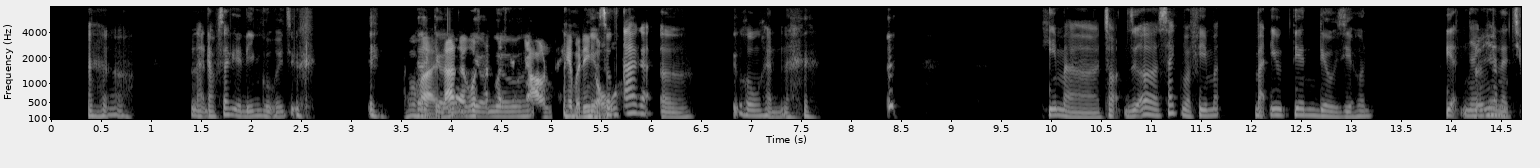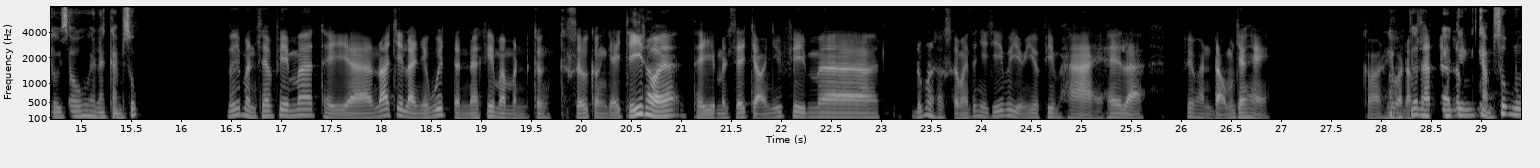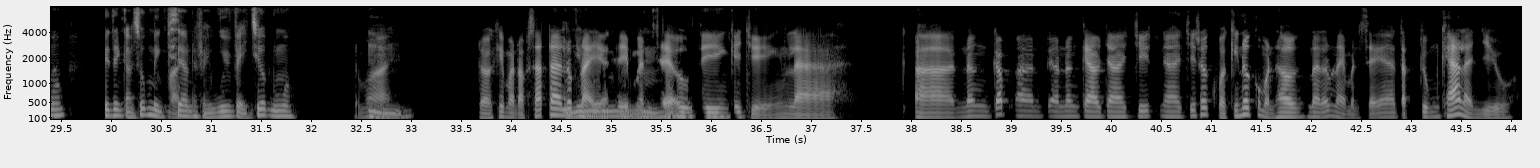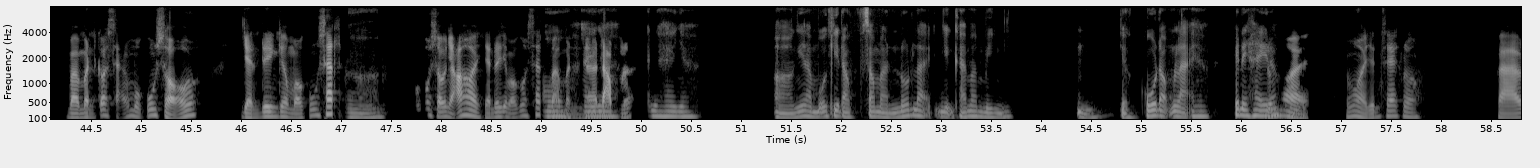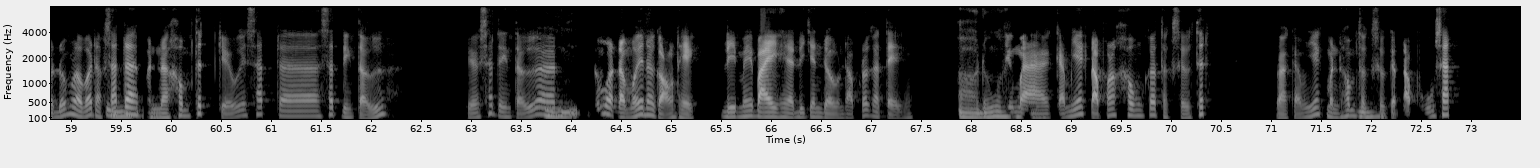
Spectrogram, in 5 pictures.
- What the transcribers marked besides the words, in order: laughing while speaking: "chứ"; laughing while speaking: "là"; other noise; tapping; other background noise; in English: "note"
- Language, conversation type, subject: Vietnamese, unstructured, Bạn thường dựa vào những yếu tố nào để chọn xem phim hay đọc sách?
